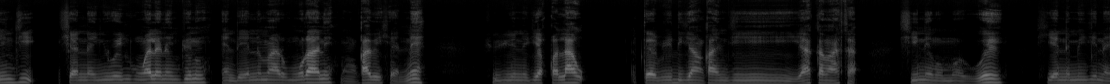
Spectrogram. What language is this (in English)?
Pero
